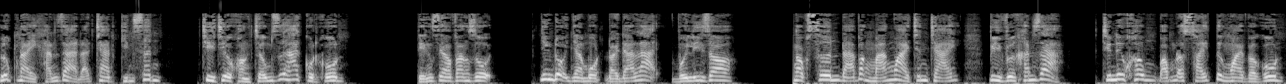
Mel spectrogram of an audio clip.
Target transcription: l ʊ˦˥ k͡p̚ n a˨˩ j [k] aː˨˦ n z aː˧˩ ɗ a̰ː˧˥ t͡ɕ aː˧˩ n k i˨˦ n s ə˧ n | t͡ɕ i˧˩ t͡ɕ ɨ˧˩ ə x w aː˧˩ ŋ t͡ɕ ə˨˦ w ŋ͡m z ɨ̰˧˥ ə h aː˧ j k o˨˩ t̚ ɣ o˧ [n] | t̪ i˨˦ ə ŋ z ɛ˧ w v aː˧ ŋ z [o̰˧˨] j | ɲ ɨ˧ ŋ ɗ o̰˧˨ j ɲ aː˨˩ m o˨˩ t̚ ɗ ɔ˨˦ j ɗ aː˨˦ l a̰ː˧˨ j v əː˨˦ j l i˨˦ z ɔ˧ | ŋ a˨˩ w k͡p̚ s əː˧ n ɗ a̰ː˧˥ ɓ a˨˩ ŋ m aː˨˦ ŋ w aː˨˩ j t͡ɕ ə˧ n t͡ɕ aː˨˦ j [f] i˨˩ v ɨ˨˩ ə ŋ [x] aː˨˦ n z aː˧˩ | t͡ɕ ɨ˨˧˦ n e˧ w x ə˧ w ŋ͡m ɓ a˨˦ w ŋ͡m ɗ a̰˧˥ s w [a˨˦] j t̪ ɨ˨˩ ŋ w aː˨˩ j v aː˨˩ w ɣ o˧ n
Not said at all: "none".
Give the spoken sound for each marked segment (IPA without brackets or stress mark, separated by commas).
x, n, o̰˧˨, v, x, a˨˦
